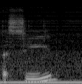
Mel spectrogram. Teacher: The second syllable is accented.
